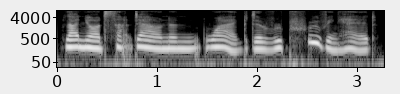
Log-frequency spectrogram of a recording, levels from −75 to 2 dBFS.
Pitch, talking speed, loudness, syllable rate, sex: 205 Hz, 145 wpm, -17 LUFS, 3.9 syllables/s, female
